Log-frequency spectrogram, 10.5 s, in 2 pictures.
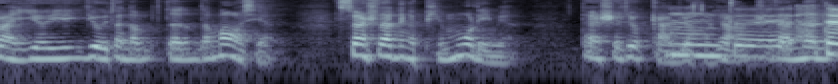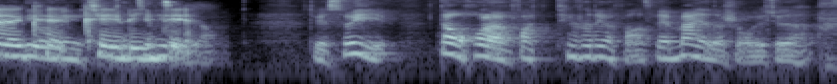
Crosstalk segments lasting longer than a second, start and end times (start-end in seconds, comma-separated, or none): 4.2-6.5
